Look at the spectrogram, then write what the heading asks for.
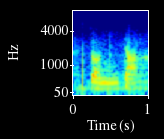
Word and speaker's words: Sonntag: Sonntag, Montag, Dienstag, Mittwoch. That is good, but pronounce the words broader, so Sonntag, Montag, Dienstag, yes?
